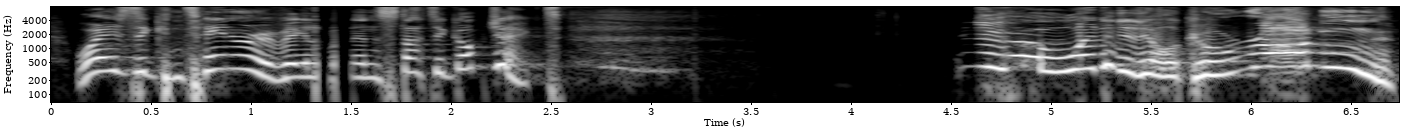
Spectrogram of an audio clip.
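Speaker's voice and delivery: mock screaming rant. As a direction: rant at the code like it's the end of the world. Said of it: "Why am I screaming at a fluffy toy?".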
